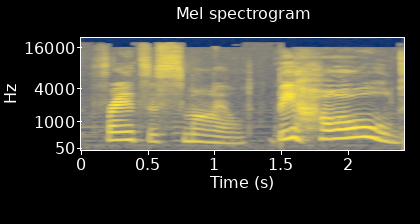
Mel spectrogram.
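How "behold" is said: loud, high-pitched shouting. As a door opens at the back of the sanctuary, Frances shouts. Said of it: "she shouted".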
